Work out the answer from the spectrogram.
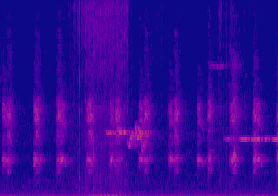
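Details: Warning call of a mother myna sensing danger nearby: repeated grating, clattering notes roughly twice a second, a short dense flurry near the middle, and thin high whistles of other birds overhead.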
